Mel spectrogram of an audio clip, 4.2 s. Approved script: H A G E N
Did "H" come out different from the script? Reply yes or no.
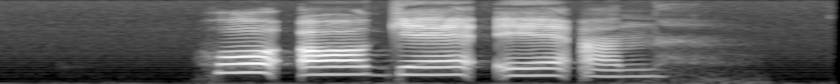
no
